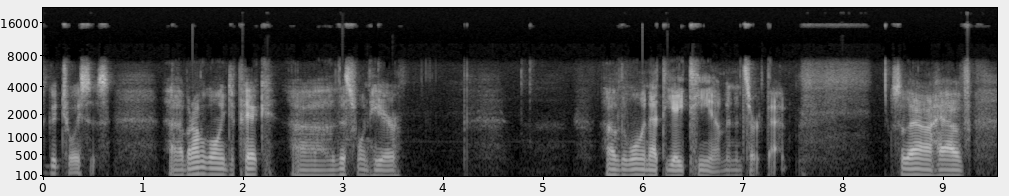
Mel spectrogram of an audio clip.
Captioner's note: click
